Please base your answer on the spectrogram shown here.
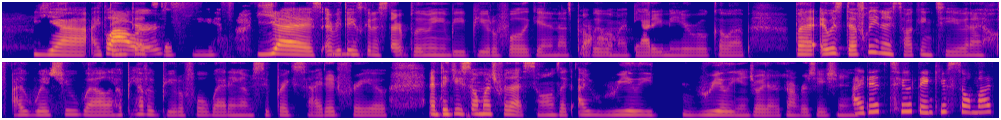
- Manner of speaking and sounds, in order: other background noise
- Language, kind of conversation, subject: English, unstructured, What is a song that instantly takes you back to a happy time?
- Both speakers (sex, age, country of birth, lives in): female, 35-39, Philippines, United States; female, 35-39, United States, United States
